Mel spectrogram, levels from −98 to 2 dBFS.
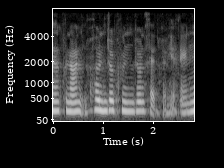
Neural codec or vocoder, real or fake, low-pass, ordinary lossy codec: autoencoder, 22.05 kHz, a latent of 192 numbers a frame, VITS, trained on one speaker; fake; 7.2 kHz; none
